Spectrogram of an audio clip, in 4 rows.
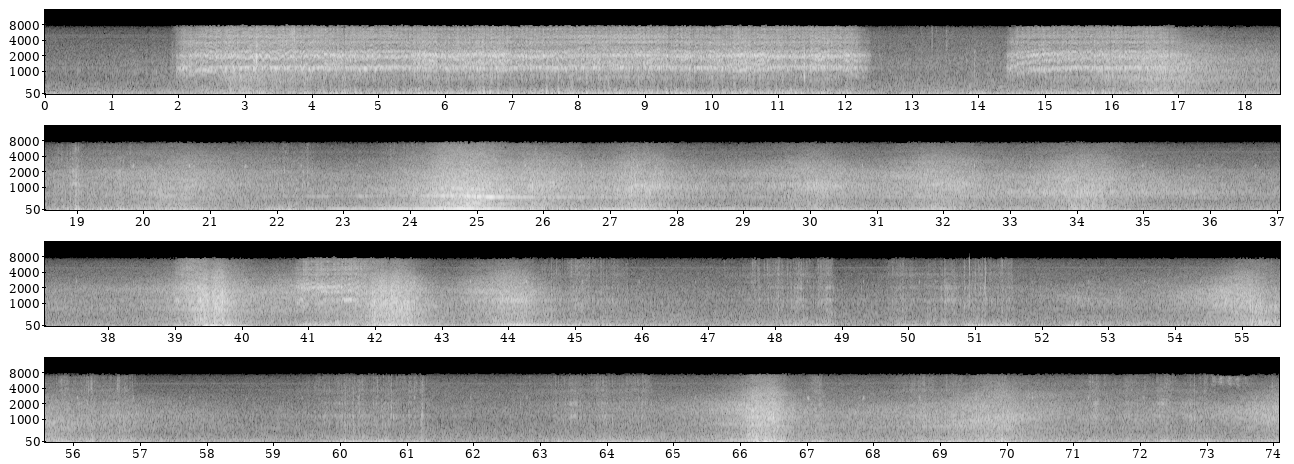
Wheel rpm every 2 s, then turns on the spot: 10, 150, 160, 160, 160, 150, 10, 110, 70, 10, 0, 10, 10, 0, 0, 0, 0, 0, 0, 20, 60, 10, 20, 10, 20, 10, 0, 0, 10, 0, 10, 10, 10, 0, 20, 10, 10.
18-20 24-26 44-46 48-50 56-58 60-66 68-74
